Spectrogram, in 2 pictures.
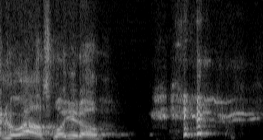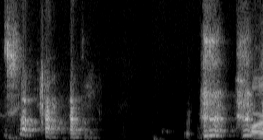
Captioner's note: laughter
